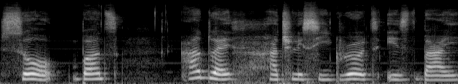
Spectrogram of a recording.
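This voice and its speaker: Against noticeable background noise, a woman with a non-native accent speaks in a monotone, flat intonation. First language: not English. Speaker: YouTuber, self-improvement talk. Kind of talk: motivational talk to camera. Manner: halting, with self-corrections.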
